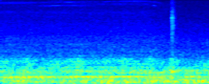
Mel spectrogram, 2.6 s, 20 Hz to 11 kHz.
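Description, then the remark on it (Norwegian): A heavy Unimog diesel truck engine with 1380 newton-metres of torque drones steadily under load, a deep rumbling hum with a low tonal whine, plus a brief turbo hissing burst near the end. “Den høres ikke helt ut som en E400 eh, e diesel.”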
